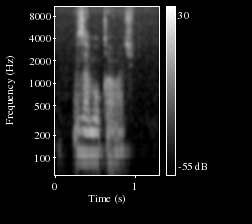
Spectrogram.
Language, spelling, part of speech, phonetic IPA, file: Polish, zabukować, verb, [ˌzabuˈkɔvat͡ɕ], LL-Q809 (pol)-zabukować.wav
